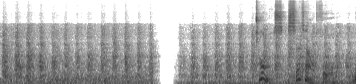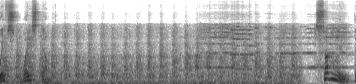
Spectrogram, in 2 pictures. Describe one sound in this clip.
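A steam engine chuffs steadily along a track.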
